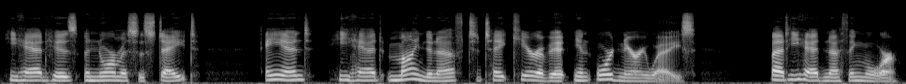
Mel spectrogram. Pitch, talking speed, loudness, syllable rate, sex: 185 Hz, 150 wpm, -17 LUFS, 4.3 syllables/s, female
